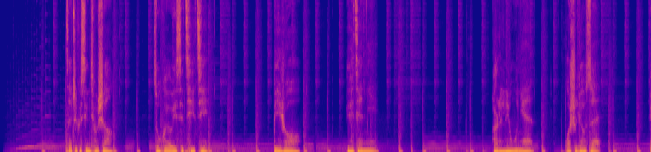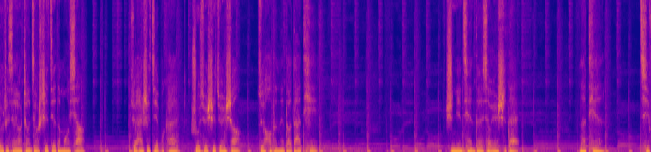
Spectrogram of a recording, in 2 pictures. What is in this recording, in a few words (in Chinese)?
女 独白 爱情最美的样子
